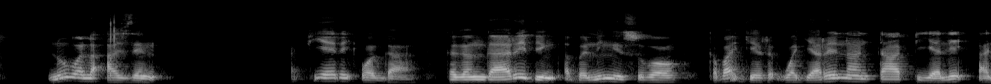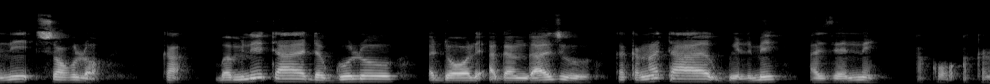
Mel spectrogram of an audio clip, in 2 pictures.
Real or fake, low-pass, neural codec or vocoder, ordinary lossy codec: real; 14.4 kHz; none; MP3, 48 kbps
